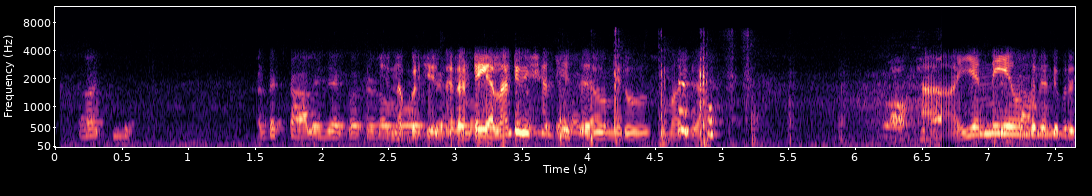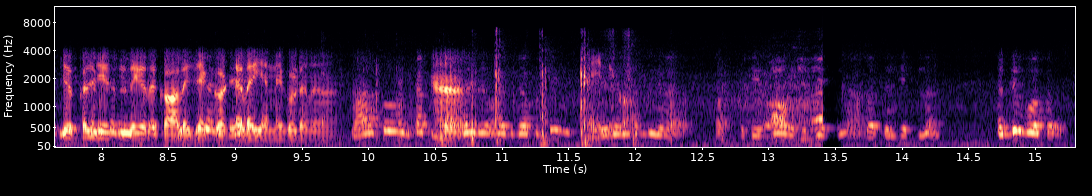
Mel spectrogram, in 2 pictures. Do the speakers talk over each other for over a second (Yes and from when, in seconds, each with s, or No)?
Yes, from 2.4 s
